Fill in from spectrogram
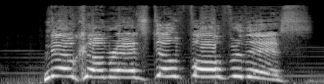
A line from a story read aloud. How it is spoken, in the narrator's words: I yelled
